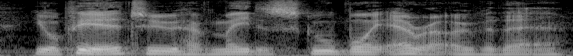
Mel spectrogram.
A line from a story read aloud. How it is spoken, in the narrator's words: yells Becky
